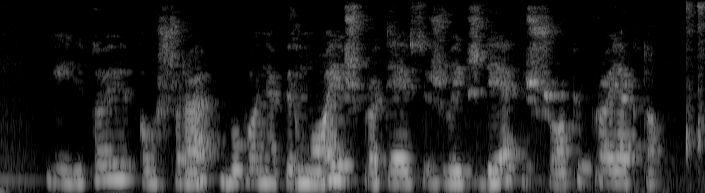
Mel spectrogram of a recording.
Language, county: Lithuanian, Vilnius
